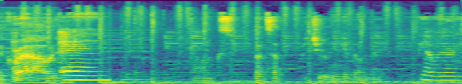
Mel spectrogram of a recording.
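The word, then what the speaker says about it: Pichilingue: Pichulingi. Yeah, I said it right. She keeps trying to say Pinchulingi.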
